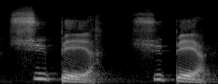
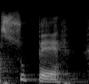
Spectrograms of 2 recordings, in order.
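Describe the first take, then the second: First: "Super" with lips pursed, vowel i with rounded lips; rounded French u. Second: "super" with a plain Portuguese u, lips spread; wrong Portuguese vowel. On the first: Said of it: "fazer o biquinho". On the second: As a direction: say "super" the wrong way, no lip rounding. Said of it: "você não pode falar super". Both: Shown as a demonstration.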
